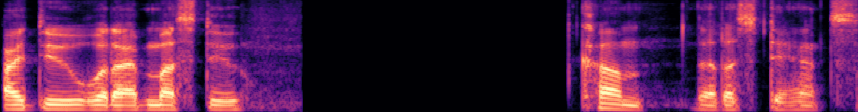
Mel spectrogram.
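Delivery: amused, laughing-edged, speaking through a chuckle. A player answers an enemy's threat in a tabletop game, chuckling while talking. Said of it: "I kind of chuckle".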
